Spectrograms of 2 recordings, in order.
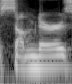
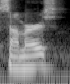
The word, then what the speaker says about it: Summers: He calls him Sumners instead of Summers.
